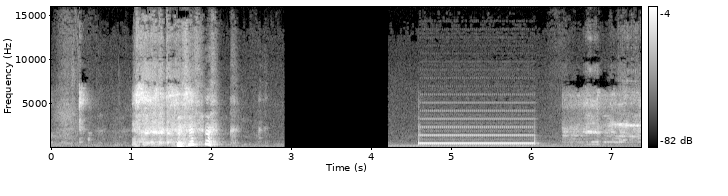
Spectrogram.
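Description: A telephone rings once in a steady electronic tone after a stretch of talk and laughter, with voices returning right after it stops.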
